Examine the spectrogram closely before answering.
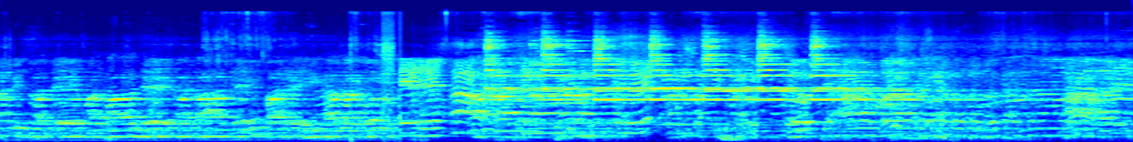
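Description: Devotional chanting with background music, the voices holding some long, steady notes, most clearly in the middle.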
